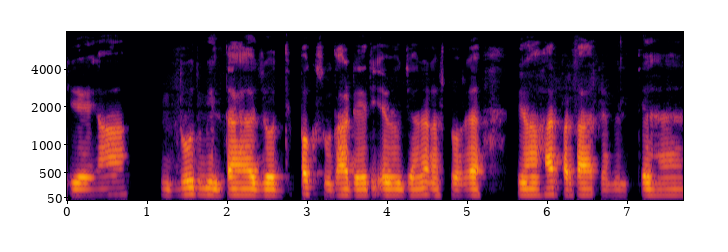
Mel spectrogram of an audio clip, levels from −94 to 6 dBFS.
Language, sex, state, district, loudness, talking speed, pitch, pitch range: Hindi, male, Bihar, Jahanabad, -20 LUFS, 155 wpm, 105 Hz, 105-110 Hz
